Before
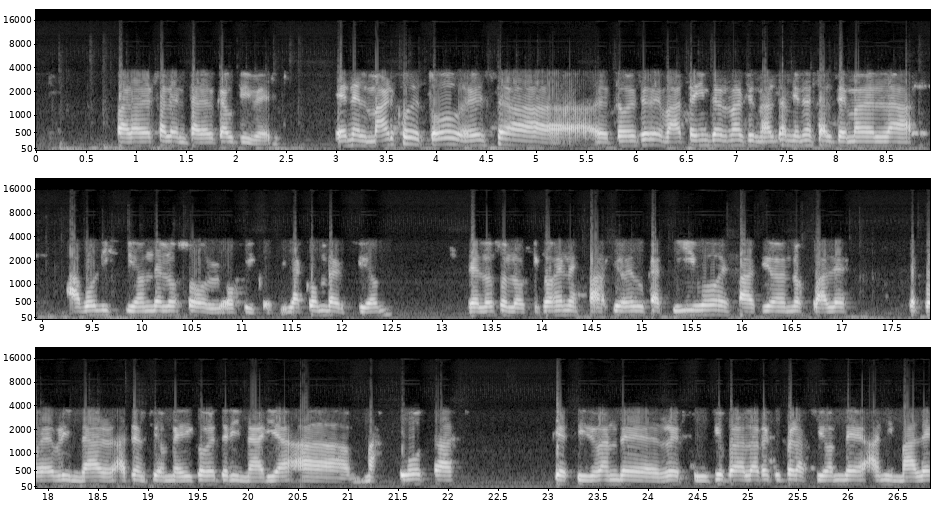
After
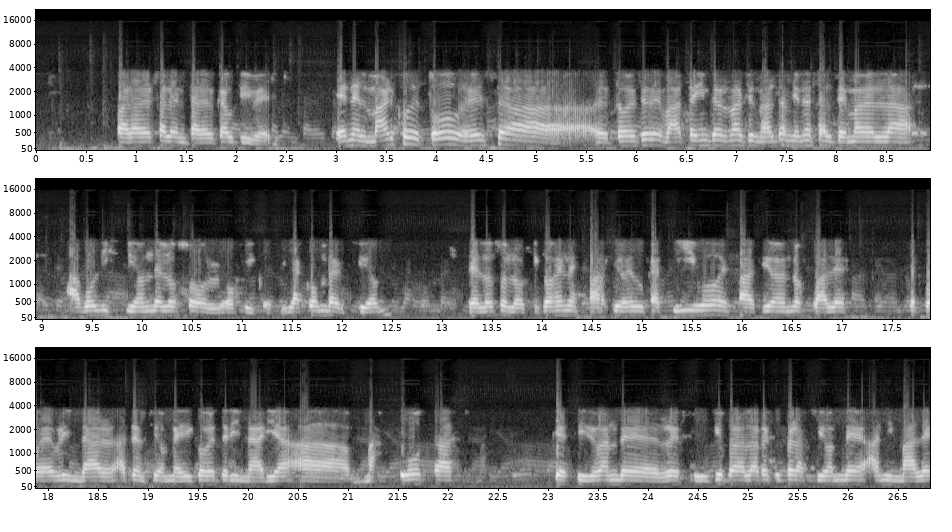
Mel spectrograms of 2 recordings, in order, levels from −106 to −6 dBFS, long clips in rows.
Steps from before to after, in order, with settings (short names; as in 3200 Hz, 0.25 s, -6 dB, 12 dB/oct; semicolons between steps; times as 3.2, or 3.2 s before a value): dark delay 1.117 s, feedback 58%, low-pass 800 Hz, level -22 dB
